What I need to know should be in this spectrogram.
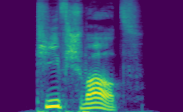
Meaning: ebony (colour), deep / inky black
- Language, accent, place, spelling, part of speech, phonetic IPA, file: German, Germany, Berlin, tiefschwarz, adjective, [ˈtiːfˌʃvaʁt͡s], De-tiefschwarz.ogg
